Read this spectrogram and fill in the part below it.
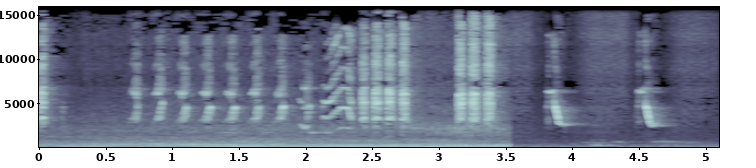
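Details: High, clipped chirps and a brief buzzy rattle sound over a loud low rumble that cuts out partway, leaving a few sharp notes. The singer is a wild-caught long-tailed shrike with a 'roll tembak' song that provokes other shrikes.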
